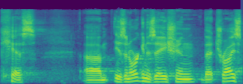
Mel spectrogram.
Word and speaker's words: KISS: The Keck Institute for Space Studies, or as the acronym is pronounced, KISS, is an organization that tries to bring the public close up to topics of space exploration.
